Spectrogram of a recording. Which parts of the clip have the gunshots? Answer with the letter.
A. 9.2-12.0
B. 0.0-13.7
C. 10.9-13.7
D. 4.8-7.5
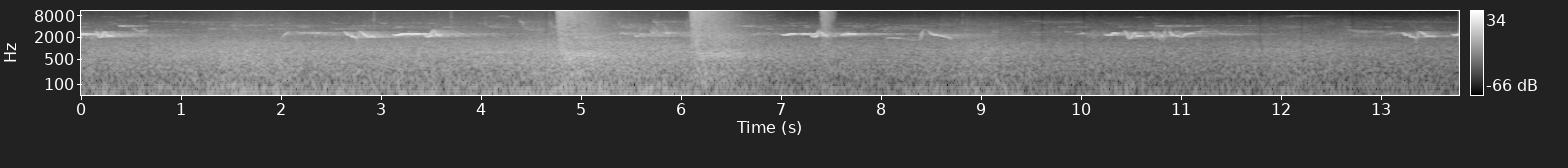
D.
